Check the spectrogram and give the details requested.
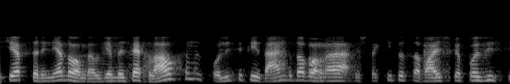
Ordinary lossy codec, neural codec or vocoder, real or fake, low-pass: AAC, 16 kbps; codec, 16 kHz, 0.7 kbps, FocalCodec; fake; 3.6 kHz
